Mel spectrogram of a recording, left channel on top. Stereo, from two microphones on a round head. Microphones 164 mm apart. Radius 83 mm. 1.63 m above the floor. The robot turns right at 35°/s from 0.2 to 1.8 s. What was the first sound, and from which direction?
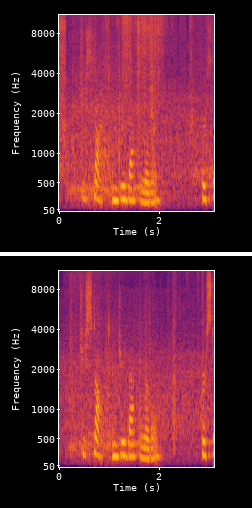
A woman speaking, 145° right.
